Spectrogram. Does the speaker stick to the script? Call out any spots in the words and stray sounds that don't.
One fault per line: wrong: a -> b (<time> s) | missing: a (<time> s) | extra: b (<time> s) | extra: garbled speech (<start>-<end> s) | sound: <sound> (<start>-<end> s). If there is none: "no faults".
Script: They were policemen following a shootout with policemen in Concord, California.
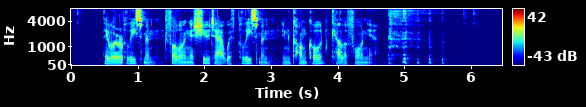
sound: laugh (4.7-5.6 s)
